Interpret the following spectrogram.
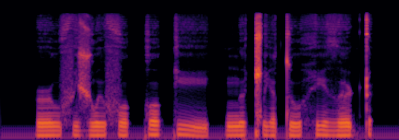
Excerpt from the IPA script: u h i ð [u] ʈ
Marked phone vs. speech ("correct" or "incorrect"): incorrect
